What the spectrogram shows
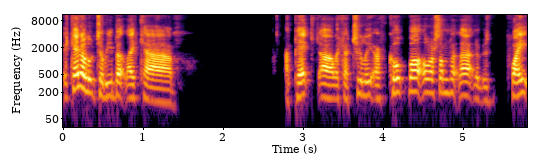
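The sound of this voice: A man with a West of Scotland accent talks at a fairly quick pace, his fairly high voice full of lively intonation. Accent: Glasgow area, west of Scotland.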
